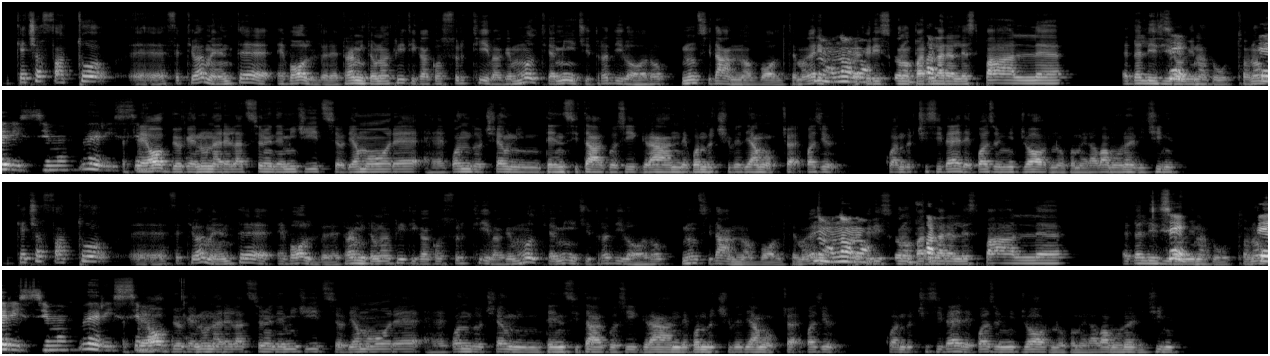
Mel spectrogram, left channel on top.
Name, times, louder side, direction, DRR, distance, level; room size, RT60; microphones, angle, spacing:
voice 1, 0.0-8.2 8.5-10.6 11.2-12.6 14.0-21.0 21.5-24.4, left 2 dB, 45° left, 0.7 m, -30 dB
voice 2, 8.1-8.7 9.1-9.4 11.6-11.8 12.6-14.2, right 3 dB, 65° right, 0.7 m, -23 dB
4.6 x 2.1 x 3.7 m
head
